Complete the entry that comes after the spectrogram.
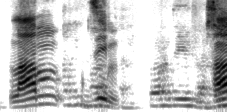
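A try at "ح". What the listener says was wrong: জিম নয়, জিম কেন হবে ওটা? লাম জিম কেন হবে?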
